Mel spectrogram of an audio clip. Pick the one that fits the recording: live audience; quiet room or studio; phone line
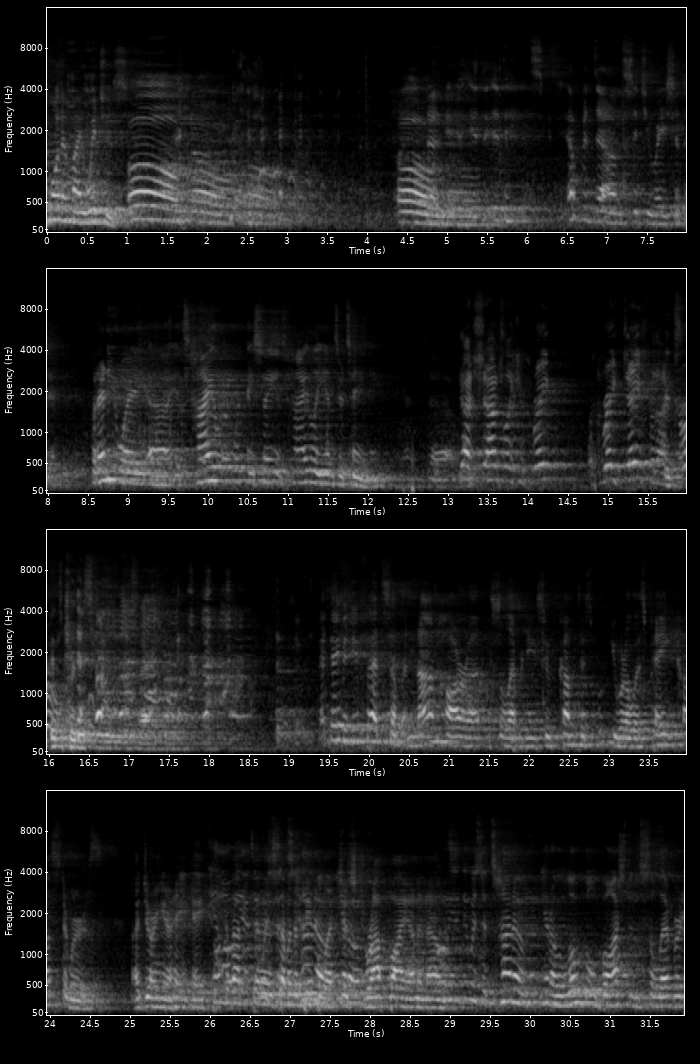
live audience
